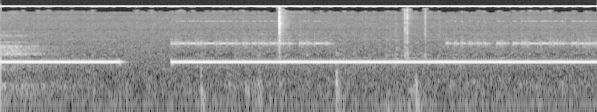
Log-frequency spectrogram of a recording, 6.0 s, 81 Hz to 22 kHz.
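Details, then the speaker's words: Mach 3 arcade game with Dexter laserdisc replacement board, test mode after adjusting R39: steady high beep with one short dropout. Normal decoder test tone, typical for these boards. "no that's really as good as it gets so that's that I would consider normal behavior that's that's typical for these boards and works very well in the game"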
